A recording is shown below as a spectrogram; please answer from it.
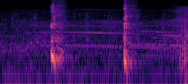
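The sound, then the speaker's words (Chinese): Low, hoarse coughing from a man standing in falling snow: two short, sharp coughs about three quarters of a second apart, fairly soft, over a quiet background. “顾元白低咳了几声”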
